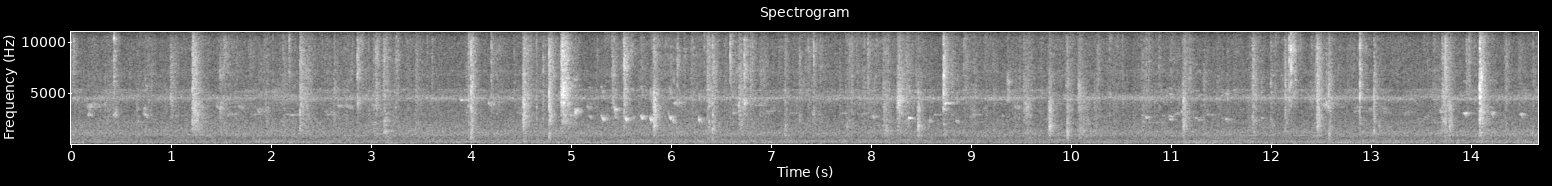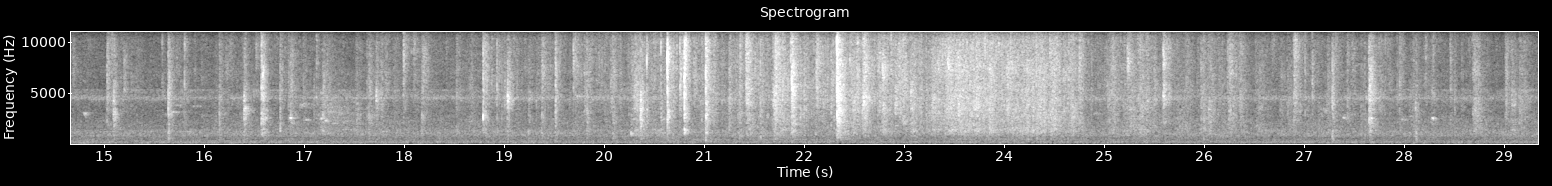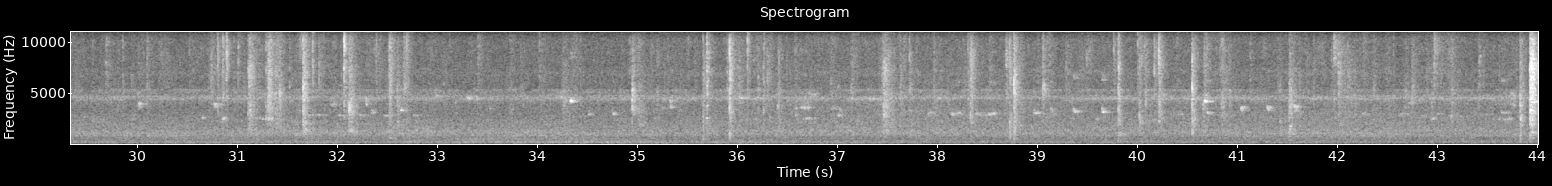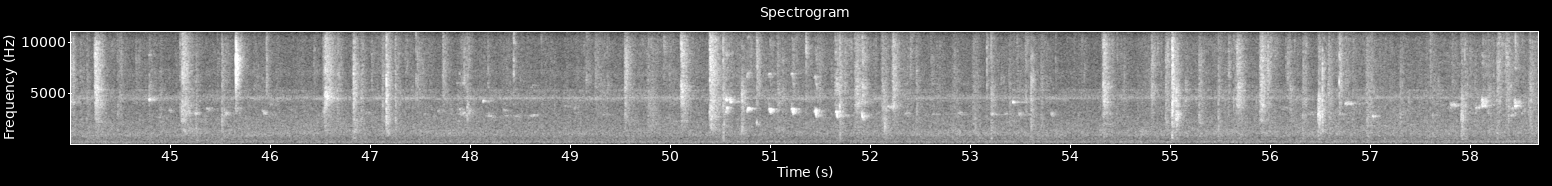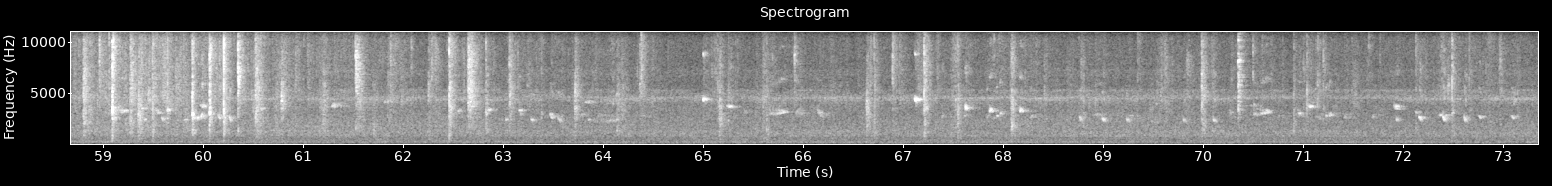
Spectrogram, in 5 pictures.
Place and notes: Blackland, Austin, TX, USA - 4 AM Drizzle
Recorded with a pair of DPA 4060s and a Marantz PMD 661.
